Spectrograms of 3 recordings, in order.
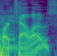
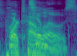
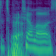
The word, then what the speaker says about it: Portillo's: How does the restaurant pronounce it? Portello's? Portillo's. Portillo's. Oh, Portillo's. I didn't know how to pronounce it. Yeah, she's better at I it. should, it's from the Midwest. It's Portillo's. Midwest, Portillo's.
